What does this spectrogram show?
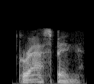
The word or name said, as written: grasping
